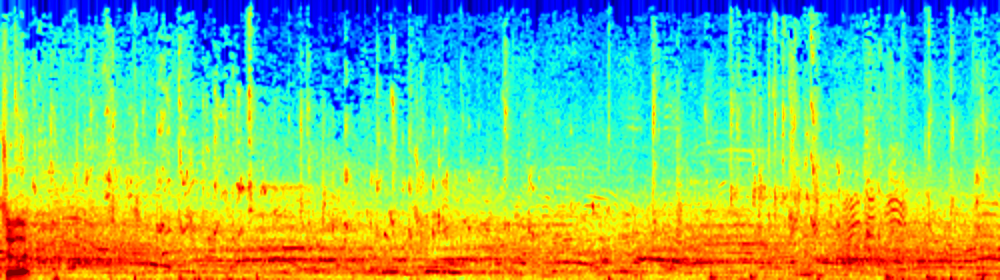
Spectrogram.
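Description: A basketball being dribbled on a hardwood court, with short knocks of the ball and repeated sneaker squeaks, over a steady background of arena noise.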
